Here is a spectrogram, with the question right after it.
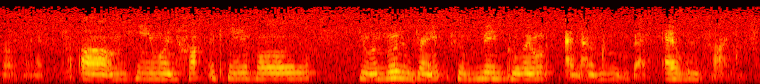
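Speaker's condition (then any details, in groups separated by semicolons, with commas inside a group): Speech impediment; may need to be asked to repeat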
